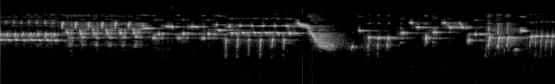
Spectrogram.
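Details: European goldfinch singing in Persia, a continuous stream of fast tinkling notes, rattling buzzes and one swooping descending note midway, bright and unbroken throughout.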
